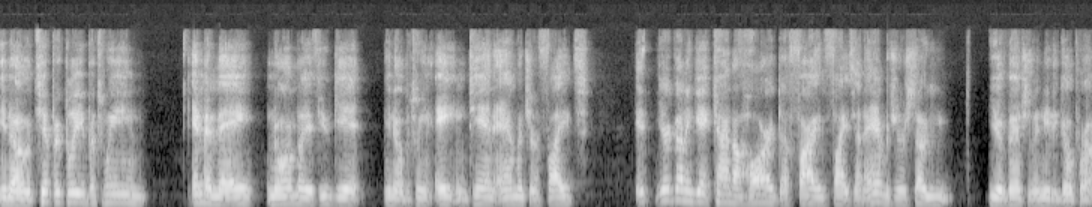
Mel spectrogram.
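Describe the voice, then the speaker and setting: An ordinary speaking voice with an American accent, ordinary pitch variation and a fairly quick pace. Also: man, medium pitch for a man. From US, small town. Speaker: professional MMA fighter. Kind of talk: interview.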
